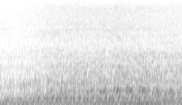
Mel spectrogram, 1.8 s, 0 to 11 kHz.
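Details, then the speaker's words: 2002 Ford Escape XLT 3.0 V6 at idle, mic underneath: fast raspy puffing tick with firing pulses; exhaust leak persists after replacing sheared manifold studs, suspected behind rear manifold/converter heat shield or at front header joint. "so fire it up here and that noise really seems to be coming I'm right under here not sure if it's a uh exhaust leak at the dut where"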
